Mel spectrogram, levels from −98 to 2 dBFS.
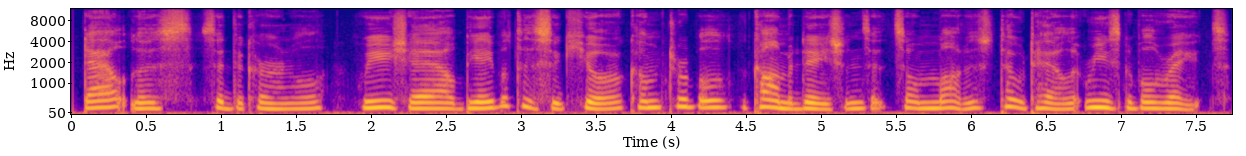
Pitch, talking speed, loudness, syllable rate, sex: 200 Hz, 145 wpm, -16 LUFS, 5.2 syllables/s, female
